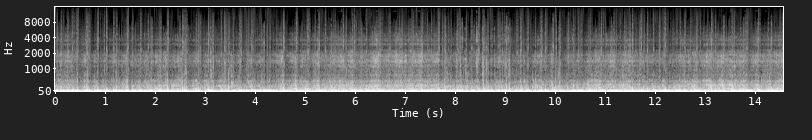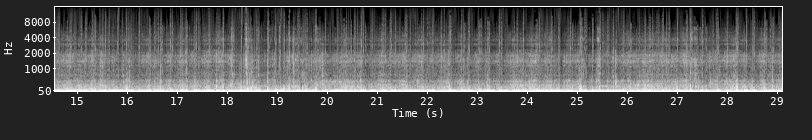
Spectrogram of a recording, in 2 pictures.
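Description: Mountain bike riding over a dirt singletrack trail, heard through a camera mounted on the bike: a steady low rumble of wind and vibration on the microphone, with many small irregular knocks and rattles from bumps in the trail.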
